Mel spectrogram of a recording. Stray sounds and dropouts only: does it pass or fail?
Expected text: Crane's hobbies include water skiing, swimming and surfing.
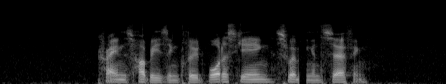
fail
